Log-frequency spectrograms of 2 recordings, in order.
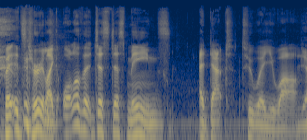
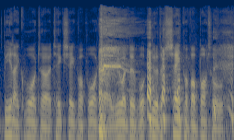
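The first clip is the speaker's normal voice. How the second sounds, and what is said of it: Imitates another person's accent. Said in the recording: “I'm allowed to make that accent.”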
